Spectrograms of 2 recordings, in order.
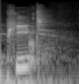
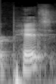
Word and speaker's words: Piet: Zwarte Piet, or Pit. It's like spelled P-I-E-T.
